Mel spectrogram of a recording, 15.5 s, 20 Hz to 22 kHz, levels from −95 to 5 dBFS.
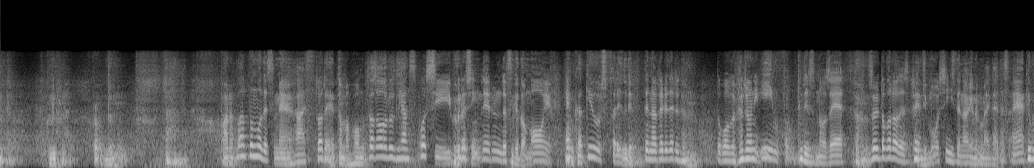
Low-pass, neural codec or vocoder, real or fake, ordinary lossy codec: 7.2 kHz; codec, 16 kHz, 0.5 kbps, X-Codec, HuBERT features, trained on LibriSpeech; fake; none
